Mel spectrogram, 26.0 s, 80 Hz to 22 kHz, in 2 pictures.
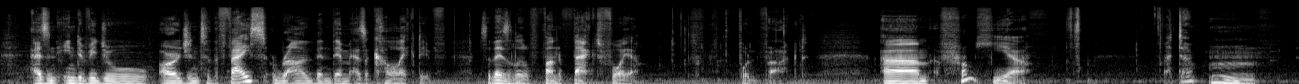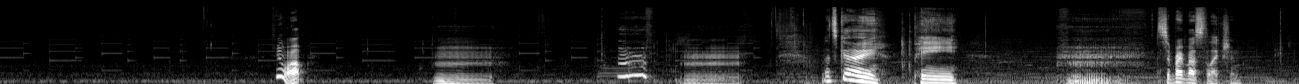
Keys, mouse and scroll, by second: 7.1 middle click, 10.3 middle click.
